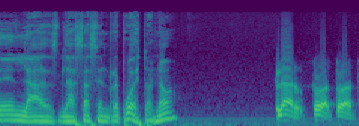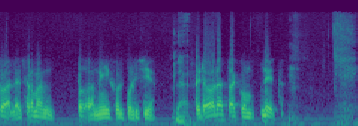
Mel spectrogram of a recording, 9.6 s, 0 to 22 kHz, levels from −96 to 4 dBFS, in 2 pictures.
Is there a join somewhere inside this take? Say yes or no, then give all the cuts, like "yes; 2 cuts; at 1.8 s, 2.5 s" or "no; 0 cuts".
no; 0 cuts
